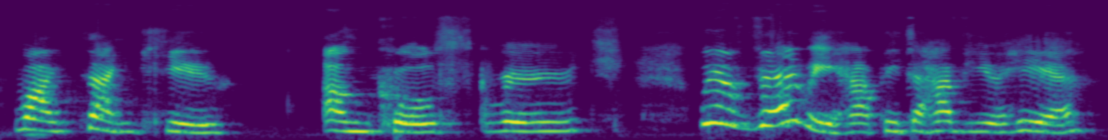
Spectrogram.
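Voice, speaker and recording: A woman plays a doting young wife in a radio play. She is sweet and gushing, speaking slowly in a highish, swooping voice. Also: lively intonation, a bit bright, lo-fi sound, heavily acted. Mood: gracious. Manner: gushing, drawn-out. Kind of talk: amateur radio play acting.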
